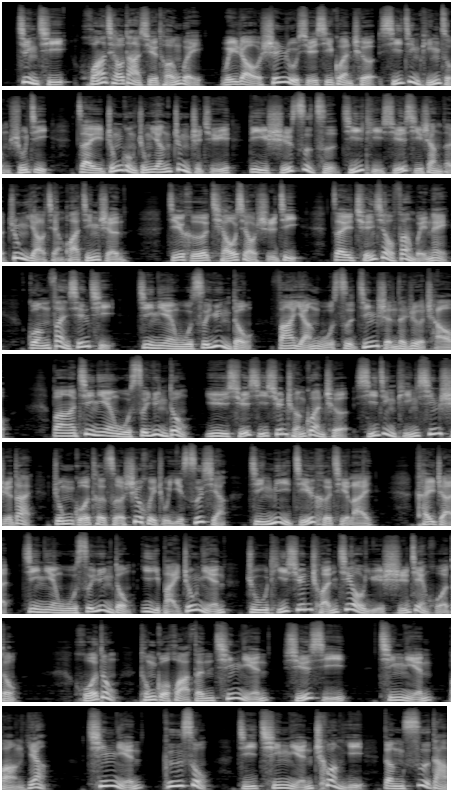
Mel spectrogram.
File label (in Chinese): 新闻, 干练播报; 华侨大学团委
